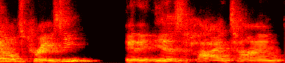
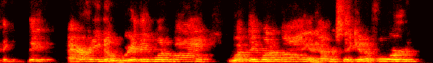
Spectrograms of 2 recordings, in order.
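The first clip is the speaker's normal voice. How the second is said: higher, breezy self-assured tone; confident explaining; 6 semitones higher than usual. Retold or imitated. Young agent boasting he knows their budget, breezy. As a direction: make it sound easy and obvious. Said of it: "He's like".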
